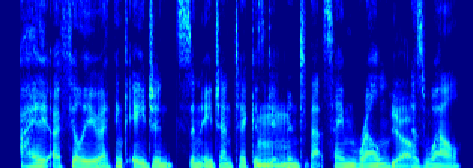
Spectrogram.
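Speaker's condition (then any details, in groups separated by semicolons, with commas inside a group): No condition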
